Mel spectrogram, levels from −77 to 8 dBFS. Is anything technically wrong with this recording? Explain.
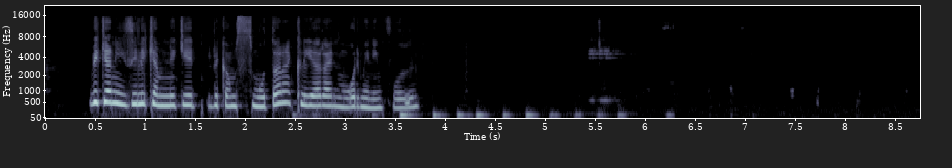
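Yes. There is a wrong sample rate fault from start to finish. The samples are played faster than they were captured, with no conversion, so time and pitch shift together. The speech runs about 1.45 times too fast and sits about 6.45 semitones too high, a ratio that fits audio recorded at 22 kHz being played at 32 kHz. Voices come across as hurried and chipmunk-like, with every syllable compressed and raised by the same amount.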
